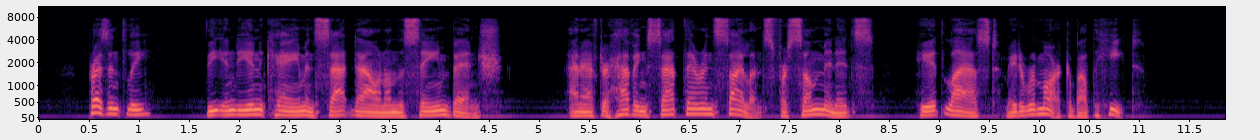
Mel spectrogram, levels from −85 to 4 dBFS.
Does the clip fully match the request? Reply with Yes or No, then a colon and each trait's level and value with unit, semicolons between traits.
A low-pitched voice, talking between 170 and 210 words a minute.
No: low, 120 Hz; average, 150 wpm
